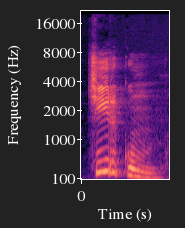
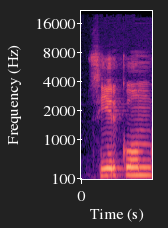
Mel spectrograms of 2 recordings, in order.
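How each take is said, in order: First: The word begins with a ch sound. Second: The word begins with an s sound. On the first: This is the Latin reading. "En latín aquí dice circum" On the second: This is the Spanish form. "en español o en la, se quedó como circum"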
